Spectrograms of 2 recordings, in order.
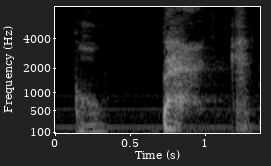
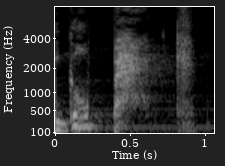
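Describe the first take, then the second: First: Low, soft, slow repeat; spent tirade. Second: High-pitched retold spin-out; tirade. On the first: Retold or imitated. Son repeats the order to the haunting voice, spent. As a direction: drop low and let the order fade out. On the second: Son orders his father's voice away in the restroom, tirade. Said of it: "I have this tirade, just a, a total spin out".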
